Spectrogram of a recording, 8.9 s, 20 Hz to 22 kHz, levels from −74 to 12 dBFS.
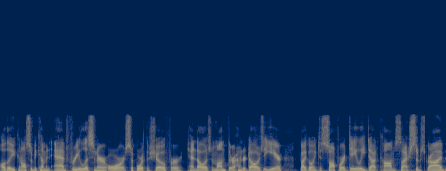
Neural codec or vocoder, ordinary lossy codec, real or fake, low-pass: none; MP3, 48 kbps; real; 7.2 kHz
